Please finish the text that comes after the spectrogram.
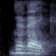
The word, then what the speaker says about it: Vivek: it again for me Vivek yep the the way I get people to remember it is it's the vacant rhymes with heartache like the one you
